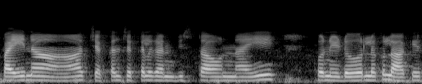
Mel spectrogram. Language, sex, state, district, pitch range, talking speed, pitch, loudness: Telugu, female, Andhra Pradesh, Sri Satya Sai, 180-190 Hz, 130 wpm, 185 Hz, -19 LUFS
